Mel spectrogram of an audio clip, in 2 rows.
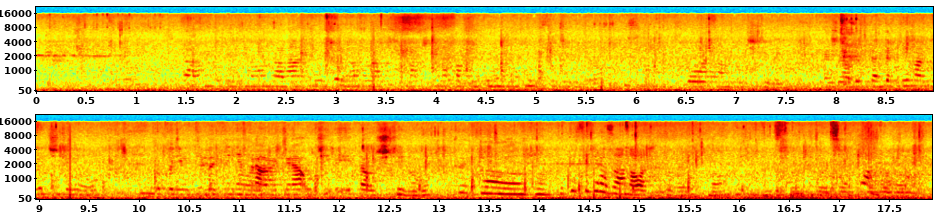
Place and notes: prag, nemocnice kralovske vinohrady - coffee machine
16 May 2011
